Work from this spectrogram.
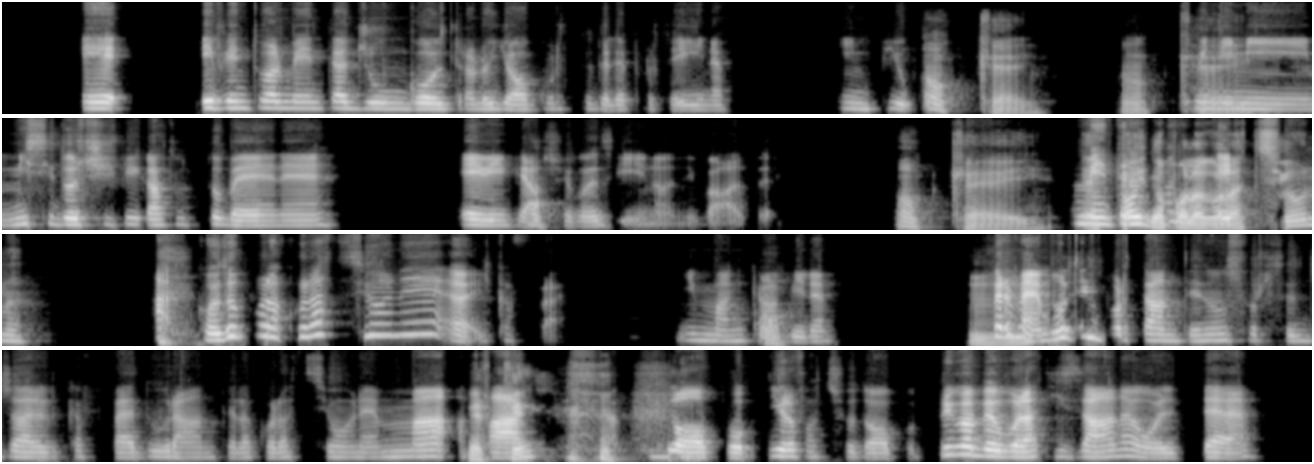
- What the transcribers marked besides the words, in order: "Ecco" said as "acco"; chuckle; background speech; chuckle
- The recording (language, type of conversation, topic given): Italian, podcast, Come pianifichi la tua settimana in anticipo?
